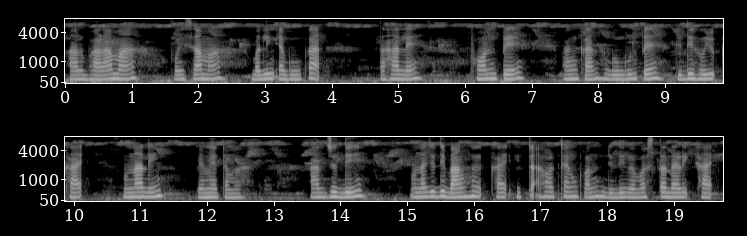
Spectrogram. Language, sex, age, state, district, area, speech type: Santali, other, 18-30, West Bengal, Birbhum, rural, spontaneous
